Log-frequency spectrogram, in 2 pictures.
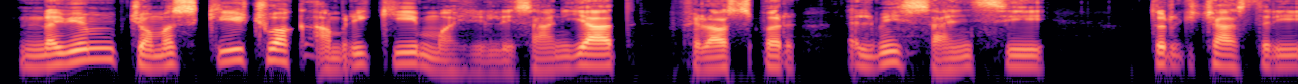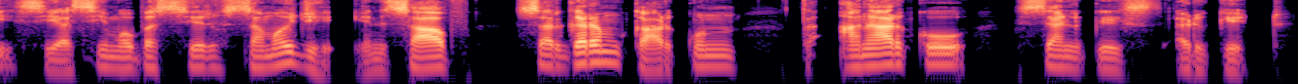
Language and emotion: Kashmiri, neutral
